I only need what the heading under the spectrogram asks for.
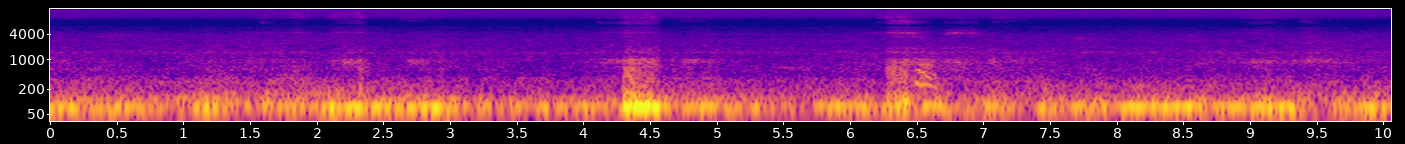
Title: Minha cachorra tirando um cochilo e roncando é certo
